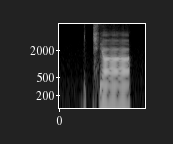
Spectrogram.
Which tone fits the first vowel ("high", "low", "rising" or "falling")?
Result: low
